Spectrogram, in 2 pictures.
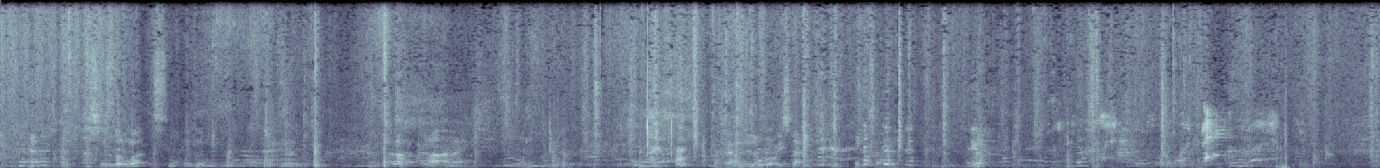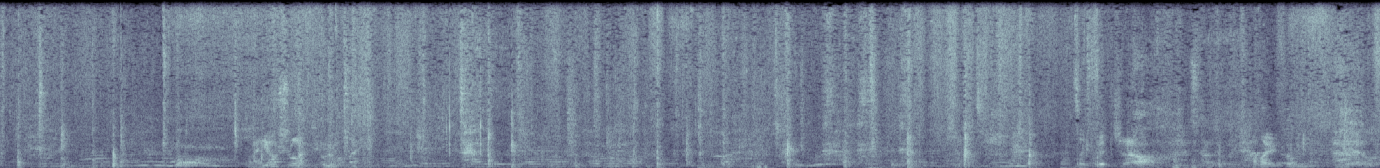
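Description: Footsteps scuff on stone steps.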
